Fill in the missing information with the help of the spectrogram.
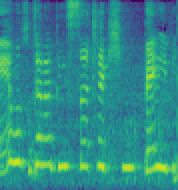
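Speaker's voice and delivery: high falsetto coo; mock gushing. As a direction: imitate coworkers mourning the fake baby. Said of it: "they were like".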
